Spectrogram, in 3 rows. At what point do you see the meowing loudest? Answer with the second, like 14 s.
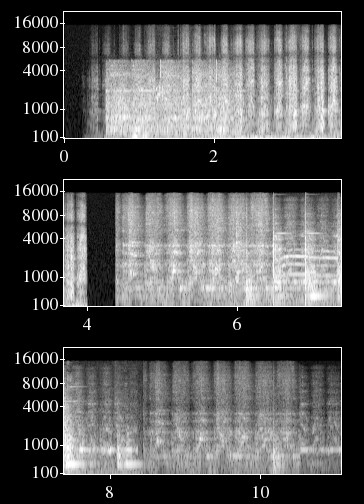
7 s.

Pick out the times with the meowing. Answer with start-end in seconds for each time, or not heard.
0.8-1.4, 6.0-7.5.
